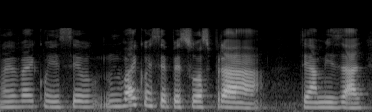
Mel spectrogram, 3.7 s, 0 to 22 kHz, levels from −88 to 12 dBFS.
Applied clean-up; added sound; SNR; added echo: none; none; none; none.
